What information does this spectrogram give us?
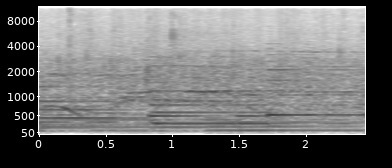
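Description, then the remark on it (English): A church audience claps in a dense, steady burst that runs the full length, with a sustained tonal hum of music or voices beneath the applause, clapping for the fasting sisters. “Clap for fasting sisters.”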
